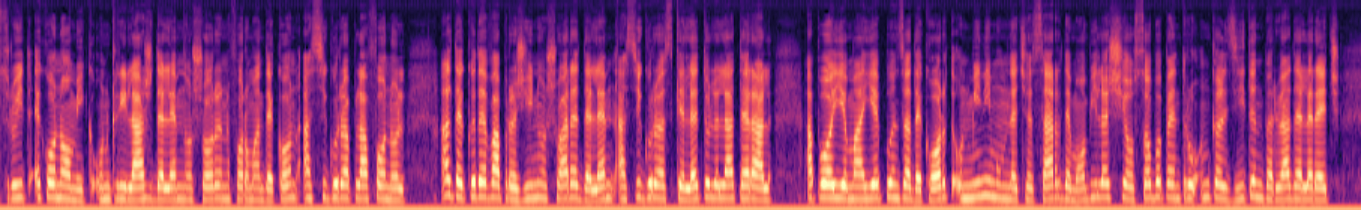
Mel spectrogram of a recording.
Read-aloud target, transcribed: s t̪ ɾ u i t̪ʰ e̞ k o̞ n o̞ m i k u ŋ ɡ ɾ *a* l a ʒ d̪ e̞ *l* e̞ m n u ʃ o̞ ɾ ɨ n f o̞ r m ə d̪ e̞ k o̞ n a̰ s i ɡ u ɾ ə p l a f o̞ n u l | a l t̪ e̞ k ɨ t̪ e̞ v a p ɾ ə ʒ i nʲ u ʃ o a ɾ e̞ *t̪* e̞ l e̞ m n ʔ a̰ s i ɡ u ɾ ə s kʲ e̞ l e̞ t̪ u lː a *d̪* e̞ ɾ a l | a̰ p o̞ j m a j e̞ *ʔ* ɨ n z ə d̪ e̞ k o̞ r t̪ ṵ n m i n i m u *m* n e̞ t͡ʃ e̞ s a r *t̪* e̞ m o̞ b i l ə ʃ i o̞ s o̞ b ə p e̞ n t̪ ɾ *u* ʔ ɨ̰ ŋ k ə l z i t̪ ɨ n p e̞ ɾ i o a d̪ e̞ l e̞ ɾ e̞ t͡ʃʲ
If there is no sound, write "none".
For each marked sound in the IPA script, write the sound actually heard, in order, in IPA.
i, l, d̪, t̪, p, m, d̪, u

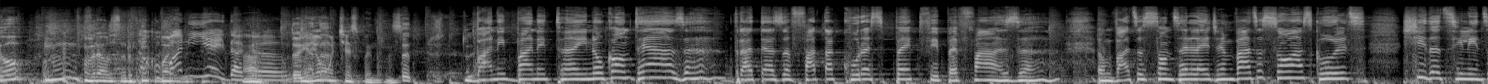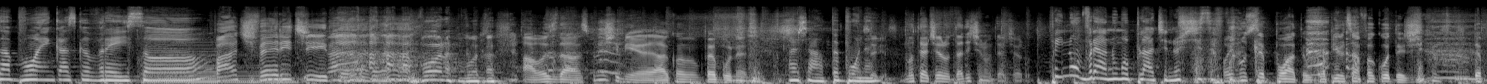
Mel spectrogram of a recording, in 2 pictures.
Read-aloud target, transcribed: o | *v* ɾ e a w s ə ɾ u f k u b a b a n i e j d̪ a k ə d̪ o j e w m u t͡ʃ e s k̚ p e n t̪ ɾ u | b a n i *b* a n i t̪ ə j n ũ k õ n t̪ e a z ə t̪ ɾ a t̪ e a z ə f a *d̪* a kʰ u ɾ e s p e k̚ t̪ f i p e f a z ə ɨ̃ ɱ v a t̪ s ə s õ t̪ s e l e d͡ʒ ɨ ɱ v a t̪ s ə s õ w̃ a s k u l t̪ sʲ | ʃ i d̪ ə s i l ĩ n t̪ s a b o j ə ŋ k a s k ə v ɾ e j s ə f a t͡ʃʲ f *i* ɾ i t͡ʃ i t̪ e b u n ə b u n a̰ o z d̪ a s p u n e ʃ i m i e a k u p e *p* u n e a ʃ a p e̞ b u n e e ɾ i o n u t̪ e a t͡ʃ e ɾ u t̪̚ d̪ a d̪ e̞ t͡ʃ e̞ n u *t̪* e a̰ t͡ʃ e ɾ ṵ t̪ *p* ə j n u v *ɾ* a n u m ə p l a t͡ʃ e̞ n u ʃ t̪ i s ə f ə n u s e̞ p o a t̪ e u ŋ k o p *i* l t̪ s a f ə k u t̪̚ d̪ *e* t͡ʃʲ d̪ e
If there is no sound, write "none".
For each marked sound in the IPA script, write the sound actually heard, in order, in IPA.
v, b, t̪, e, b, t̪, p, ɾ, i, e

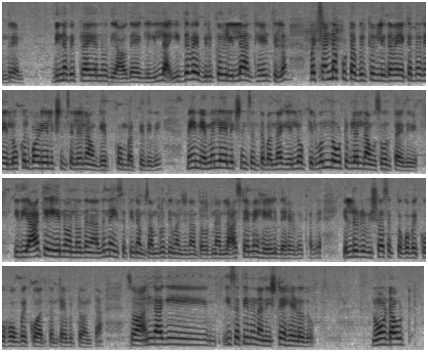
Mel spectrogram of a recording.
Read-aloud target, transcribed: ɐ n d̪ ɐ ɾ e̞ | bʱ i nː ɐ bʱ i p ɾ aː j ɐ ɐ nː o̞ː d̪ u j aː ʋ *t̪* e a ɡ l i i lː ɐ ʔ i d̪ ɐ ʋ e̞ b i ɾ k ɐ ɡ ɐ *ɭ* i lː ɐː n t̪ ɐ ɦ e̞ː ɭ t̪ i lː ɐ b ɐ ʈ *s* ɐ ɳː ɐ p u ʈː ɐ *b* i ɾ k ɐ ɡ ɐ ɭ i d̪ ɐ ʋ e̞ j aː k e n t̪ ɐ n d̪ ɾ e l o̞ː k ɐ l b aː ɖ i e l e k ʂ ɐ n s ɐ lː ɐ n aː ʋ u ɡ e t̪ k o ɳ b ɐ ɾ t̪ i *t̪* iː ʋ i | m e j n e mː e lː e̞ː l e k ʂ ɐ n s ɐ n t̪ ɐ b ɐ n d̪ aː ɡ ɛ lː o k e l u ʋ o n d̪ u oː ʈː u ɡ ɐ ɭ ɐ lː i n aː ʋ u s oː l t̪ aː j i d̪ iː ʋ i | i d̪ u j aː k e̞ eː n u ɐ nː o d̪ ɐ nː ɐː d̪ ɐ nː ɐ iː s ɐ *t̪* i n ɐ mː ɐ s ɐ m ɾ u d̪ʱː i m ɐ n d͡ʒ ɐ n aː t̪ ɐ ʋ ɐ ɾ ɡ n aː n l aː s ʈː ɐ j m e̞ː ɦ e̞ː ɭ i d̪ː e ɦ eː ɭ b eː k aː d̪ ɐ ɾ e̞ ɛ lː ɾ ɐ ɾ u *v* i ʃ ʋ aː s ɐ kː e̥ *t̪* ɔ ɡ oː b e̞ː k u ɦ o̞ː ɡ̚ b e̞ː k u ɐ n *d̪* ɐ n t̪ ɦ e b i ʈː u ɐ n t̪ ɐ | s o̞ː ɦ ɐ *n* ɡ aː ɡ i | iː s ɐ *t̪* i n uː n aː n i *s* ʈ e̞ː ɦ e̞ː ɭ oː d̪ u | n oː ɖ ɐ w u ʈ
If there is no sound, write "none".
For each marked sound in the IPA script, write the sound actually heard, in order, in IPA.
d̪, ɭ, s, b, d̪, t̪, ʋ, t̪, t̪, ŋ, t̪, ʂ

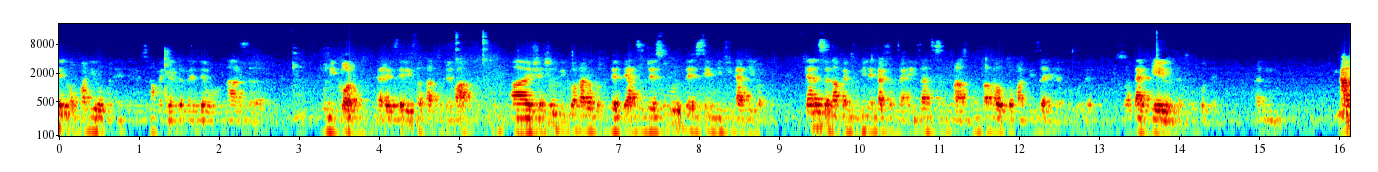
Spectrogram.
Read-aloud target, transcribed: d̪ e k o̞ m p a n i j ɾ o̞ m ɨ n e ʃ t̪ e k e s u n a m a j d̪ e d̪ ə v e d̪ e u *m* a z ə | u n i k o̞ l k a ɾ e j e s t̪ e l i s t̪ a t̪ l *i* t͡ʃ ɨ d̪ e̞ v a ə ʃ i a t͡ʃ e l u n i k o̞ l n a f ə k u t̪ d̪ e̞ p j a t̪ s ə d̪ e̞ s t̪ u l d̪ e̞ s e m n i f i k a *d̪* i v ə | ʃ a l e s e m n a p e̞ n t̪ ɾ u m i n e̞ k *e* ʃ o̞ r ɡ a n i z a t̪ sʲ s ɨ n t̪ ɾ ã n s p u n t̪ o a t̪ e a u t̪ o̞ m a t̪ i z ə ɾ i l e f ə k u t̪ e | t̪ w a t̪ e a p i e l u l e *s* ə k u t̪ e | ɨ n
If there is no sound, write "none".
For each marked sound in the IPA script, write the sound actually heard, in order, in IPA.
n, a, t̪, a, f

